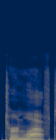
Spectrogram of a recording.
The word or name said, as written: turn left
